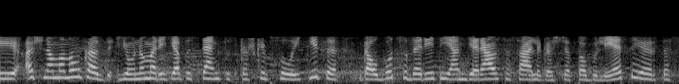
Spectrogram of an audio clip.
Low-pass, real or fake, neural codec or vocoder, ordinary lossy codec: 3.6 kHz; fake; vocoder, 44.1 kHz, 128 mel bands, Pupu-Vocoder; MP3, 32 kbps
